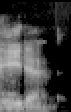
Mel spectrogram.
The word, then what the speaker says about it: ADA: Cardano a- a- ADA is, or ADA, is that how you pronounce it? – Yeah, we say um, ADA.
